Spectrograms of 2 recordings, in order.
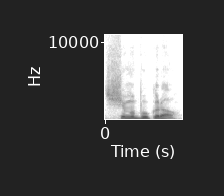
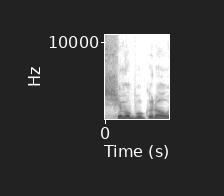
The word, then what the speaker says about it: Shimabuku: shimabuku or is it shimabukuro and he said it's shimabuku he says shimabukuro is a Japanese way of pronouncing it he says it's shimabuku I said well at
